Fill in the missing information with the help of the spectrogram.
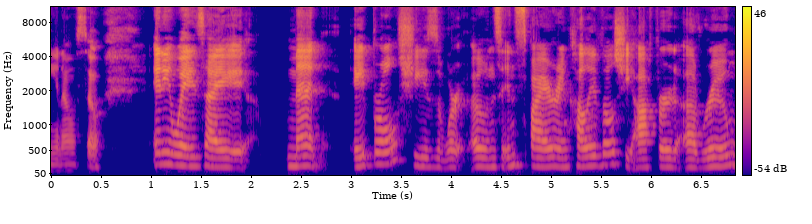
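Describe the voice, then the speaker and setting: Chatty woman with a lowish voice. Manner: chatty storyteller who laughs often and acts out her own quotes. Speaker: massage business owner, guest. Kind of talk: casual conversational interview.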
